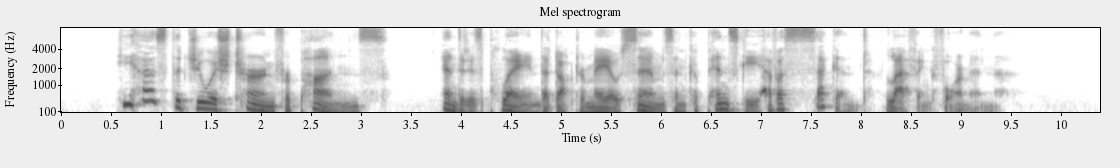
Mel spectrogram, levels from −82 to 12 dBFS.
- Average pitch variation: No, wide, 7.6 semitones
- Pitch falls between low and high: No, low, 115 Hz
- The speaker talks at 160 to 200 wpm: No, slow, 135 wpm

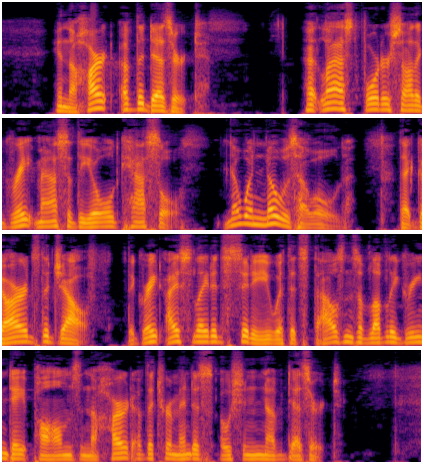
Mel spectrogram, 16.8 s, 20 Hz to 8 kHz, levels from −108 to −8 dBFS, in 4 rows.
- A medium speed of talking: Yes, average, 170 wpm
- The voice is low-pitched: Yes, low, 125 Hz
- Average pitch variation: Yes, average, 4.6 semitones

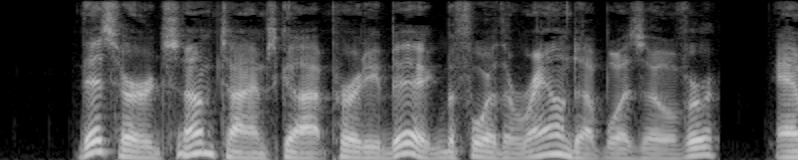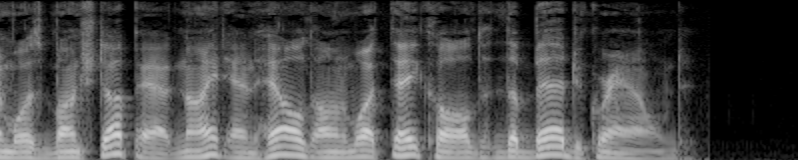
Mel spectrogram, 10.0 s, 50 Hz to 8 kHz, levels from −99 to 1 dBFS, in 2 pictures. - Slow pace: No, average, 155 wpm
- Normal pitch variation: No, wide, 6.0 semitones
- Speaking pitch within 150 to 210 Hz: No, low, 105 Hz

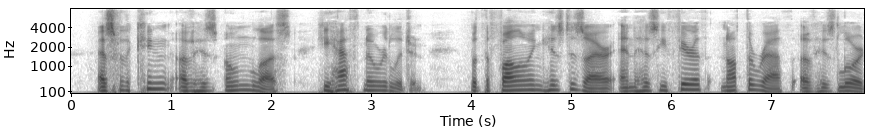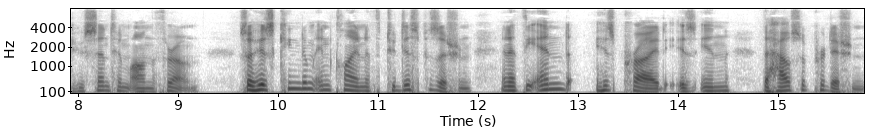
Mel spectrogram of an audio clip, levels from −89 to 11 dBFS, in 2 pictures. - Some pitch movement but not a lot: Yes, average, 4.6 semitones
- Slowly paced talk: No, average, 195 wpm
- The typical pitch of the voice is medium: Yes, medium, 145 Hz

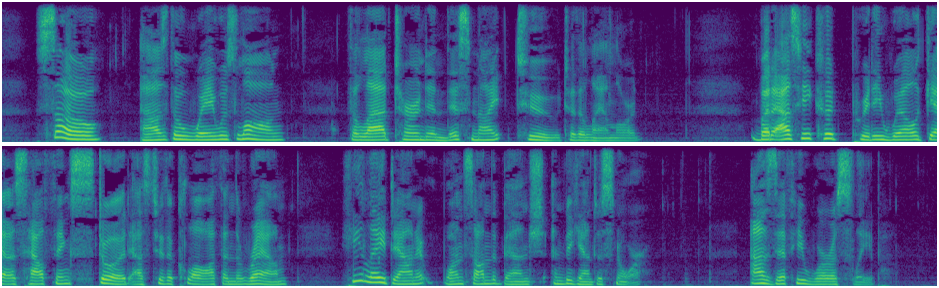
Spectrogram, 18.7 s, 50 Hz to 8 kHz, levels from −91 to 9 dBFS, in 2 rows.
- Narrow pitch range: No, average, 3.7 semitones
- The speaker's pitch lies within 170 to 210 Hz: Yes, medium, 185 Hz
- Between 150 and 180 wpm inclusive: Yes, average, 165 wpm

